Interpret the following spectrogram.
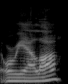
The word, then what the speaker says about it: Oriela: So, how important was it for you to have that Zen and Oriela, that's how you say it, right? Oriela. Yeah. Oriela. Yeah.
